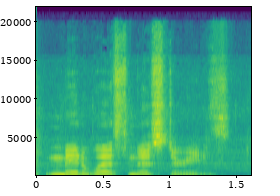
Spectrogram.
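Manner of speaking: ordinary talk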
